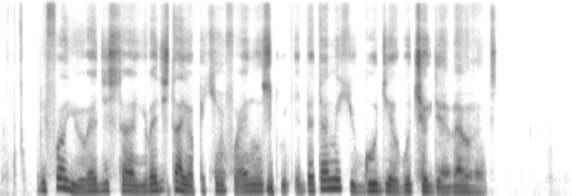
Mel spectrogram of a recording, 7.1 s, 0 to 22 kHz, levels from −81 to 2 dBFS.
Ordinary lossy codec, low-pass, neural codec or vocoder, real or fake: none; none; autoencoder, 48 kHz, 32 numbers a frame, DAC-VAE, trained on Japanese speech; fake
